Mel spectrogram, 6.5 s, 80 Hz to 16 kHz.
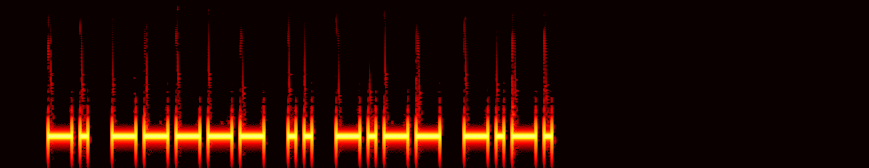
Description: Morse code, heard as a keyed tone, about 20 wpm, 700 Hz. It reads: N0IYC
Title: USA Call Signs - 5 Characters - Repeated 3x - 20wpm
